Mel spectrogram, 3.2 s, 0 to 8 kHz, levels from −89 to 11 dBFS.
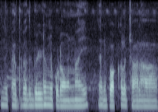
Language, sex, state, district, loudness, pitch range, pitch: Telugu, male, Andhra Pradesh, Manyam, -21 LUFS, 110-125 Hz, 120 Hz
